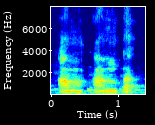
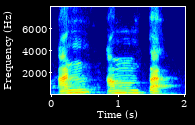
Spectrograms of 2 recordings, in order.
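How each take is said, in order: First: The first syllable ends with an m sound. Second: The first syllable ends with an n sound. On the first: The speaker calls it wrong. "masih banyak yang baca am amta... itu salah" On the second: The speaker calls it right. "an an yang pertama itu dibuka dulu karena nun mati"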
